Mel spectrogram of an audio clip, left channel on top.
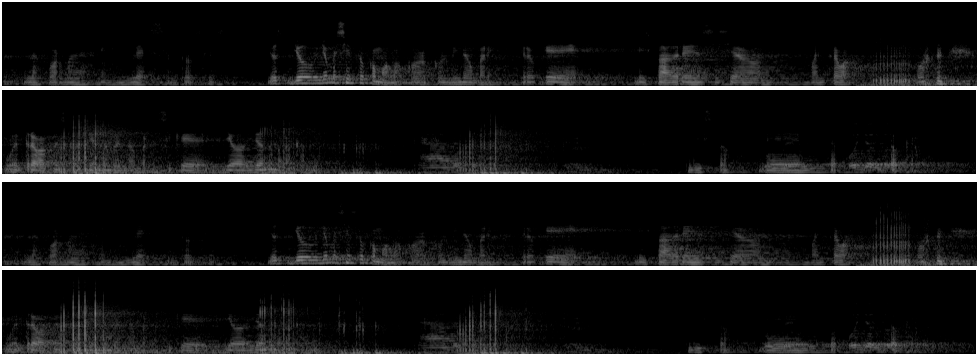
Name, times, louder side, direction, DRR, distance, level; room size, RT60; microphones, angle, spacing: voice 1, 0.2-2.2 2.7-5.8 6.3-7.7 8.1-8.6 9.1-12.9 16.6-17.0 17.3-17.8, left 2 dB, 85° left, 6 dB, 1.1 m, -47 dB
sound 1, 8.5-15.3, right 3 dB, 60° right, 0.8 m, -48 dB
voice 2, 13.9-14.8 15.4-15.7 17.4-17.8 18.2-18.9, equal, 5° left, 0 dB, 2.3 m, -52 dB
26.0 x 21.5 x 4.8 m, 2.8 s
head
